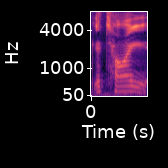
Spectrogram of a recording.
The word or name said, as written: k'itsaay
